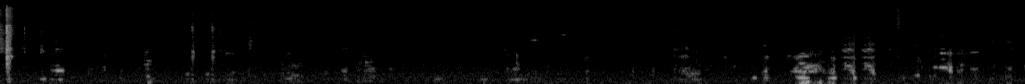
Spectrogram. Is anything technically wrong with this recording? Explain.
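Yes. The speech shows overlapping chunks at 1.94 to 2.14 s, 6.34 to 6.54 s and 8.54 to 8.74 s. The audio was handled in 2.0 s chunks, each starting 200 ms before the previous one ended, so that stretch plays twice, heard as a stutter at each join.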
